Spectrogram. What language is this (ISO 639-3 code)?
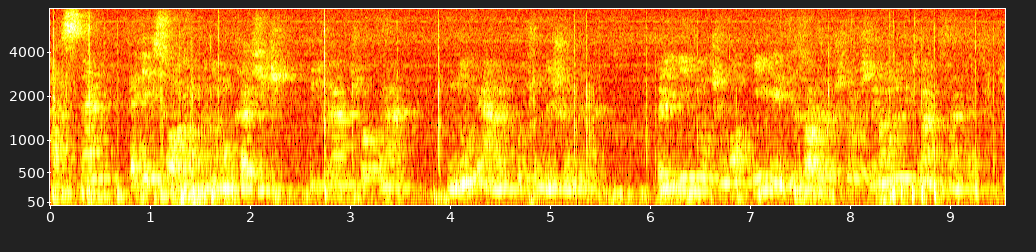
fas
